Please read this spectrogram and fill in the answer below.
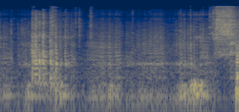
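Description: A Beyblade spinning top spinning on the floor of a clear plastic stadium, its tip whirring and scraping against the plastic, with a brief clatter about half a second in.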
